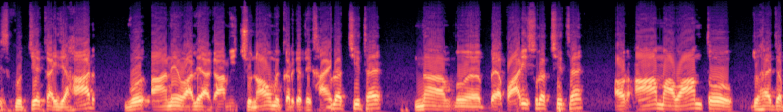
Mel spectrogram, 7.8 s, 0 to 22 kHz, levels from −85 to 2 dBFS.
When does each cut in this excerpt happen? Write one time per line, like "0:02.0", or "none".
0:03.3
